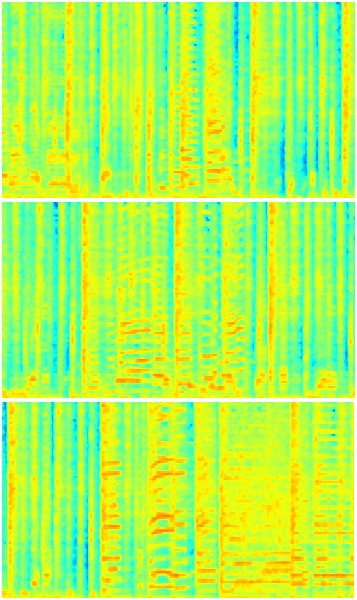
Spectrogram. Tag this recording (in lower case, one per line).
music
